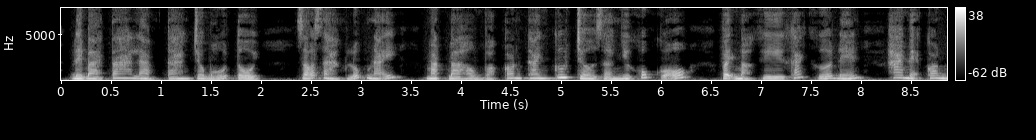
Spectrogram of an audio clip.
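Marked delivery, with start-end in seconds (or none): none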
